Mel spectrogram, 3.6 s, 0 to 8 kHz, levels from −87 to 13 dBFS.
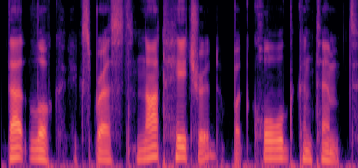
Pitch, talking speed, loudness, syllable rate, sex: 115 Hz, 135 wpm, -20 LUFS, 3.7 syllables/s, male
